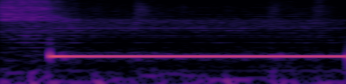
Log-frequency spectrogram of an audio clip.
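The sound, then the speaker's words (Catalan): A phone line ringing out on the caller's end: one steady, loud electronic tone held for about a second and a half, with no voices and no answer. “ja veuràs que no, que no el pot agafar, tu.”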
